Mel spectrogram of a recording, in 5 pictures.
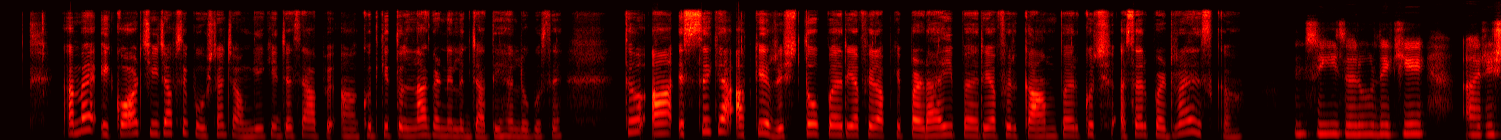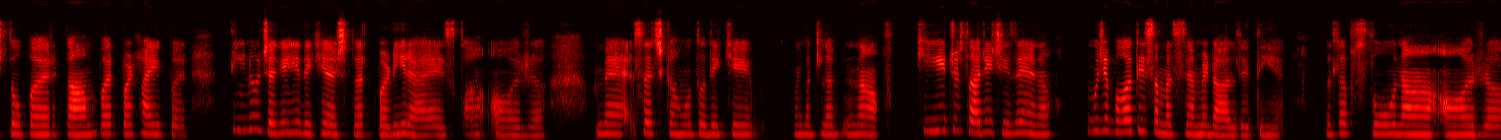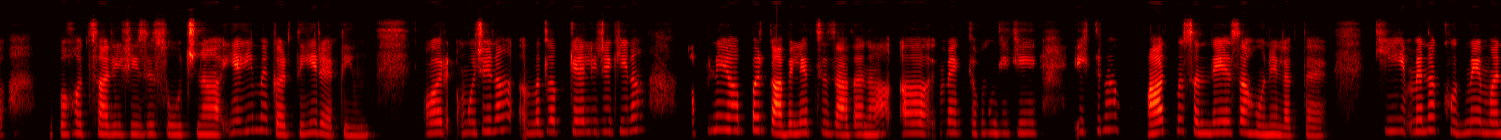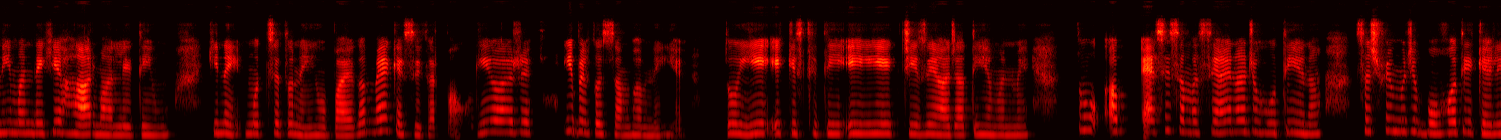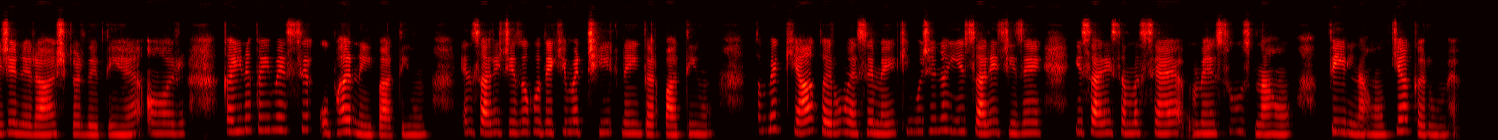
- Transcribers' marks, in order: tapping; in English: "फ़ील"
- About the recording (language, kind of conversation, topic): Hindi, advice, सोशल मीडिया पर दूसरों से तुलना करने के कारण आपको अपनी काबिलियत पर शक क्यों होने लगता है?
